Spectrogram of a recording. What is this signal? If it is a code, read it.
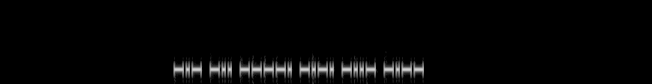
Morse code, heard as a keyed tone, about 37 wpm, 700 Hz. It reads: KD9CXY
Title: USA Call Signs - 6 Characters - 40wpm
